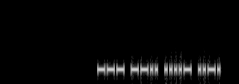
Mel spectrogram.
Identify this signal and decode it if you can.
Morse code, heard as a keyed tone, about 51 wpm, 700 Hz. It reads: OZ4F
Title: DXCC-100 Call Signs - 4 Characters - 50wpm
